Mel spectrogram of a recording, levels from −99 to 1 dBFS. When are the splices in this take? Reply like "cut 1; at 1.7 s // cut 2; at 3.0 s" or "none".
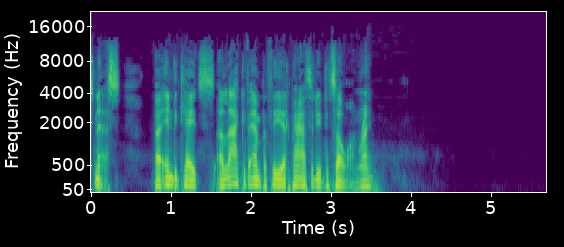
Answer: cut 1; at 1.6 s // cut 2; at 2.4 s // cut 3; at 3.0 s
